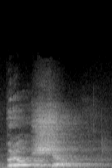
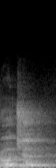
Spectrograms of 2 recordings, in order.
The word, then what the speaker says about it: brochure: we should pronounce a brochure saint brochure you should concentrate it's a two syllable word which we should positive on the main one brochure not Roger its brochure coming to the telephone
